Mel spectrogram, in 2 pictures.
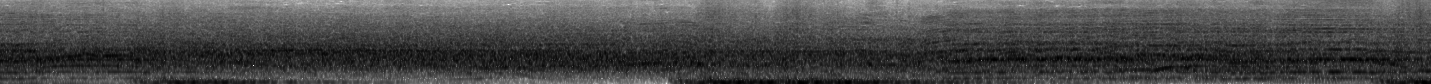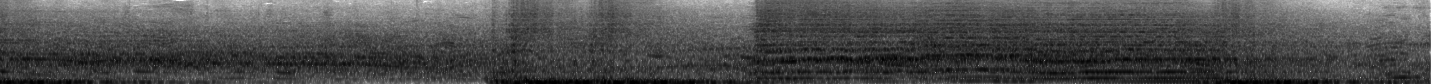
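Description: Live stage-musical number played loud through an arena sound system: a band with a heavy low beat that comes back every few seconds, with voices singing over it and a crowd cheering beneath.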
